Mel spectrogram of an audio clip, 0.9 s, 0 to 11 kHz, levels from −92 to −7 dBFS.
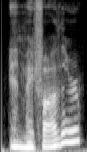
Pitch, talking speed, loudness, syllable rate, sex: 155 Hz, 205 wpm, -12 LUFS, 5.9 syllables/s, male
